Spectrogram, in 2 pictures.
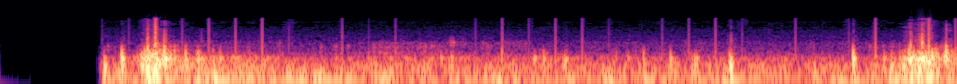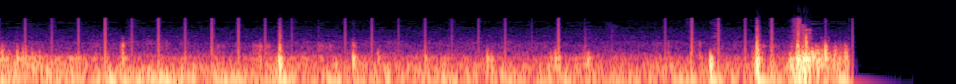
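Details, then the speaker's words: Teaching lung-sound recording: a few brief crackles bunched at the start of each inspiration, early inspiratory crackles, described as characteristic of severe bronchial obstruction. "Ils sont peu nombreux et localisés au début de l'inspiration. Ils sont caractéristiques d'une obstruction bronchique sévère."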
